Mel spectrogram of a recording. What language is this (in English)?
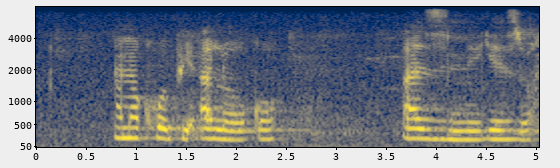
Zulu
